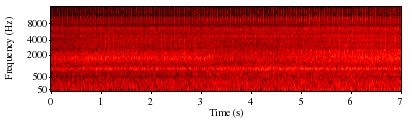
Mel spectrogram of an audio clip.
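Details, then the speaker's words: Small engine at idle with the engine management light on: light, even metallic rattle from the front. Owner suspects the timing chain, which these cars are known to jump, but the cause is unconfirmed. "so yeah we have definitely got a bit of an issue engine management light is on a little bit rattly I don't know if that's"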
